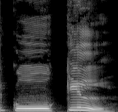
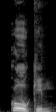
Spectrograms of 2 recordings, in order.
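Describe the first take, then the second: First: Kokil stretched very slowly, each sound held; drawn out for pupils. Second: Said in the usual way. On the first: Shown as a demonstration. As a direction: say Kokil very slowly so the children repeat it. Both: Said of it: "क्या बोलते हो प्यारे बच्चे?".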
